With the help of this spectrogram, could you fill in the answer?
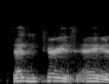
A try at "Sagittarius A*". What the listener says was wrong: Well, Sagittarius A star. A star. It's an asterisk, so you pronounce it A star.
